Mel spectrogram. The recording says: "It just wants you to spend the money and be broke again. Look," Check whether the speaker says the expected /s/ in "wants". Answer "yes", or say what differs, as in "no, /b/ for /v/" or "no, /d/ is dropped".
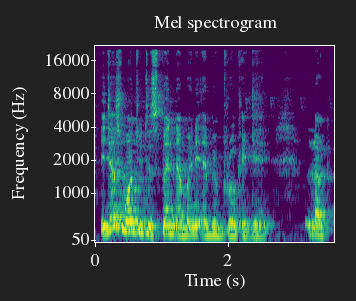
no, /s/ is dropped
